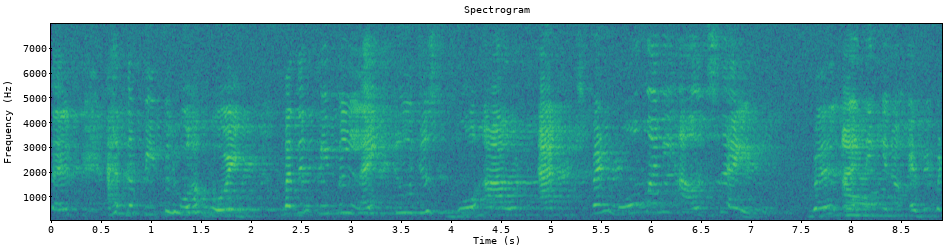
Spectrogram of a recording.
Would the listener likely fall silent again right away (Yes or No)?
Yes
